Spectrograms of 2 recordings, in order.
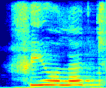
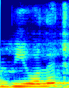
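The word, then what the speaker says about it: Violett: সোনালী ইংলিশের মতই আছে গ্রাউ মানে হচ্ছে দূষর ফিওলেট মানে হচ্ছে বেগুনি এটাকে আবার বিওলেট বইলেন না ভি আছে তাহলে ভি ভি এর উচ্চারণটা আমরা জানি ফ এর মত হয় জার্মান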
